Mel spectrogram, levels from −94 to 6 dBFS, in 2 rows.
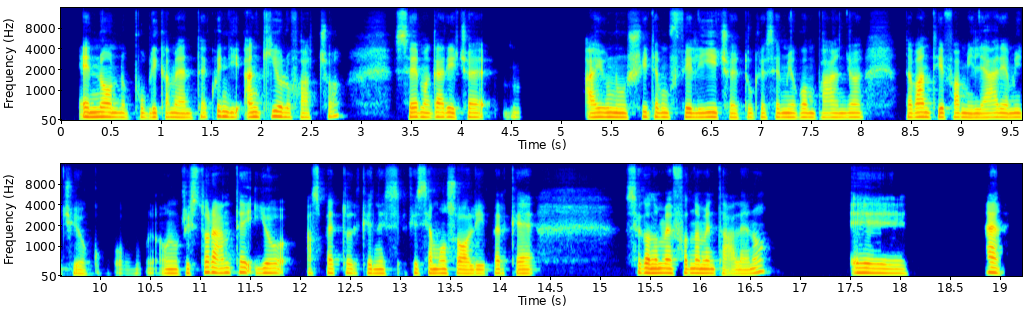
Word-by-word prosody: e 145 - +5
non 140 -3 +3
pubblicamente. 135 -1 -1
Quindi 155 -2 +1
anch'io 150 +2 +3
lo 140 - 0
faccio 135 +7 -6 0.5
se 145 0 +1
magari 140 -1 +2
c'è 140 -1 -2
mhmm, 145 - -13 0.7
hai 135 +1 +4
un'uscita 140 +1 +1
infelice, 135 -1 0
tu 135 - -6
che 135 - -6
sei 135 +2 -3
il - - +2
mio 135 - +1
compagno, 130 0 -1
eh, 135 - -6 0.4
davanti 140 +1 +2
ai 140 - +3
familiari, 130 0 +1
amici 130 0 -1
o 120 -1 -5
co - - -22
o 135 - -14
un 130 +3 -15
o - - -8
un 130 0 +1
ristorante, 155 +4 +1
io 145 -1 -1
aspetto 140 0 -4
che 135 - -3
nes 130 0 -3
che 140 - -5
siamo 130 0 +1
soli 125 -1 +1
perché 125 -1 -1 0.9
secondo 145 -1 +3
me 145 - +5
è - - -2
fondamentale, 135 -3 +1
no, 175 +8 -3 0.7
ehm 140 -3 +2 0.8
eh. - - +4
135 Hz, 145 wpm, -24 LUFS, 130-145 Hz, 0.9 s, e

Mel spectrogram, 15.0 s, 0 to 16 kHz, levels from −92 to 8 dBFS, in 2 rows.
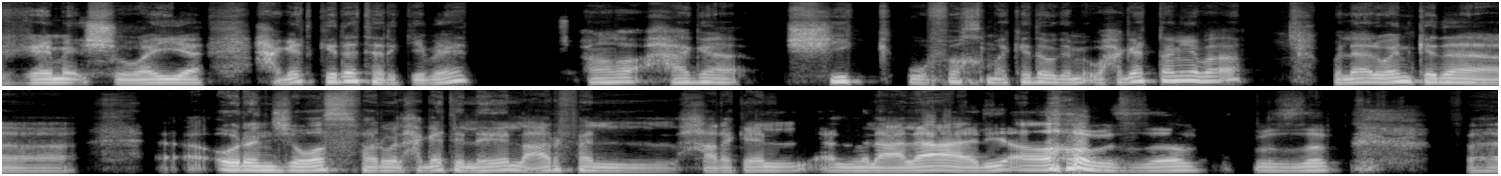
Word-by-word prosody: غامق 110 +1 +3
شوية 110 +2 +2 0.2
حاجات 135 +5 -1
كده 140 +3 +3
تركيبات، 115 - -2 0.4
سبحان 120 - -7
الله 135 +1 -2
حاجة 120 0 -3 0.2
شيك 145 0 0
وفخمة 115 +1 -5
كده 125 +3 -2
وجمي 115 -1 -3
وحاجات 150 +6 -2
تانية 165 +1 +4
بقى 155 -1 -1 0.4
ولها 120 +4 -1
ألوان 130 +3 +3
كده 125 -6 +1 1.1
orange 130 -3 +4
وأصفر 125 -2 +1
والحاجات 115 +4 -2
اللي 110 -2 -1
هي 120 +3 0
ال 135 -2 0
عارفة 135 -2 -2
الحركية 100 0 -5
ال 115 +4 -5
الملعلعة 105 +2 +4
دي، 125 +8 0
آه 140 +7 +7
بالضبط، 120 0 -1 0.2
بالضبط 120 +2 -4 0.6
ف - - -13
120 Hz, 130 wpm, -19 LUFS, 110-135 Hz, 1.1 s, آه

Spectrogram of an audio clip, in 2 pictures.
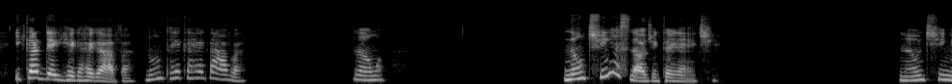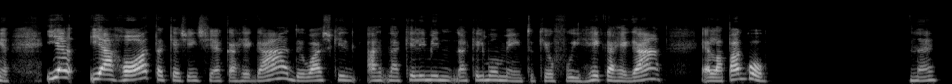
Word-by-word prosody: E - - -4
cadê 300 -6 +6
que - - -6
recarregava? 180 -6 -1
Não 235 +7 -8
t 285 0 -12
recarregava. 290 - -5 1.1
Não. 210 -1 -5 1.8
Não 240 +6 +2
tinha 360 +11 +1
sinal 160 - +2
de 160 - -6
internet. 155 +1 -5 1.8
Não 190 +3 -4
tinha. 215 -7 -3 0.3
E 305 +5 +6
a 320 -2 +6 0.2
e 255 +1 +6
a 235 - +10
rota 215 +4 +5
que 195 -2 -7
a - - -4
gente 180 -1 -5
tinha 165 -1 -4
carregado, 170 - 0
eu 170 +1 -1
acho 190 +1 +1
que, 195 -3 -8
ah, 185 0 -2
naquele 195 +2 -5
mi 200 -1 -3
naquele 190 +1 -6
momento 165 -7 -6
que 170 - -9
eu 160 - -7
fui 160 0 -8
recarregar, 185 - +3 0.4
ela 165 -1 +2
apagou. 225 - +3 1.4
Né. 180 +2 -7
195 Hz, 125 wpm, -25 LUFS, 170-230 Hz, 1.8 s, a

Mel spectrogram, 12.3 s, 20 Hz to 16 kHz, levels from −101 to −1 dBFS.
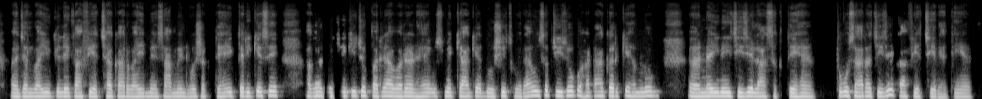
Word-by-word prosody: अ, 135 - +2
जलवायु 135 +1 +1
के 145 - +1
लिए 140 -1 +3
काफ़ी 135 +1 0
अच्छा 135 +1 0
कार्रवाई 130 0 +1
में 135 0 -1
शामिल 130 0 -1
हो 130 - 0
सकते 135 +1 -5
हैं। 140 - 0
एक 150 0 -3
तरीके 150 +1 +2
से 165 +2 +1 0.4
अगर 145 +1 +2
देखें 140 +2 -3
कि 155 +1 +1
जो 160 - +4
पर्यावरण 140 -1 +2
है 140 - +1
उसमें 140 +2 -1
क्या-क्या 140 0 0
दूषित 135 +1 -1
हो 130 - -1
रहा 135 +2 -1
है 155 - +2
वो 165 - +5
सब 170 +2 -1
चीज़ों 160 +1 +3
को 170 - +1
हटा 150 +2 -2
करके 145 +1 +1
हम 140 -1 0
लोग 155 0 0 0.4
अ, - - +2
नई-नई 145 +1 +5
चीज़ें 140 +1 +5
ला 135 0 +1
सकते 135 +1 -1
हैं। 130 0 0 0.3
तो 150 - +1
वो 155 - +4
सारा 150 -1 0
चीज़ें 170 +7 +2
काफ़ी 140 -4 -3
अच्छी 125 0 -4
रहती 120 +1 -6
हैं। 125 -1 -3
140 Hz, 240 wpm, -24 LUFS, 135-150 Hz, 0.4 s, वो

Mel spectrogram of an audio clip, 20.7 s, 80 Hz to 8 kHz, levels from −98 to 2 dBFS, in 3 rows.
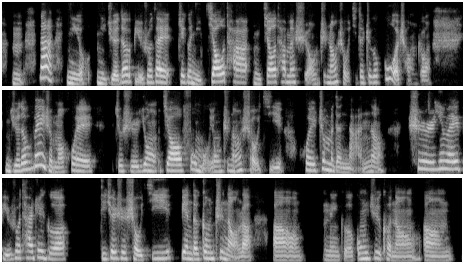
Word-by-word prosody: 嗯， - - -4 0.2
那 375 -2 +8 0.2
你 180 -4 +2 0.2
你 185 -3 -1
觉 160 -2 +2
得 235 +6 +4
比 - - -5
如 - - -2
说 215 - 0
在 220 -1 +5
这 225 - 0
个 215 - -1
你 170 -6 -1
教 240 +1 +6
他， 220 -5 0
你 175 -4 -6
教 220 +6 +4
他 230 +1 -2
们 225 0 -1
使 - - -4
用 165 +1 -4
智 225 +3 -8
能 200 +3 +1
手 - - -5
机 - - -20
的 200 - -3
这 210 - -5
个 215 0 -2
过 340 +11 +1
程 - - -6
中， - - -5 0.5
你 210 - 0
觉 195 0 0
得 240 +3 +4
为 370 +7 +4
什 315 - 0
么 160 0 -2
会， 185 0 +1 0.3
就 190 - -5
是 180 -2 -2
用 200 -2 +1
教 205 -1 +6
父 205 +4 -4
母 190 -5 -2
用 175 +1 -3
智 195 - -7
能 190 +3 -1
手 225 - -3
机 310 +4 -5 0.2
会 225 -3 +1
这 245 +6 -2
么 230 -4 +2
地 170 -2 -2
难 150 +2 -6
呢？ 180 +2 -4 0.3
是 260 -3 +2
因 270 +2 +1
为 260 0 +5
比 200 -9 -4
如 170 - -2
说 230 +2 -1
他 230 -1 +1
这 240 0 0
个， 190 -3 +1 0.5
的 195 - -4
确 220 +3 +2
是 215 -1 -1
手 180 -6 +2
机 210 +7 -4
变 220 -3 +2
得 190 -1 +3
更 210 +1 +2
智 225 - -1
能 165 -9 +1
了， 140 0 +1 0.3
啊， 155 0 +3 0.5
那 155 -2 -7
个 145 0 -5
工 200 +5 0
具 205 0 -3
可 190 -2 -2
能， 140 +5 -4
嗯， 145 -1 -1
205 Hz, 240 characters per minute, -22 LUFS, 175-225 Hz, 0.5 s, 那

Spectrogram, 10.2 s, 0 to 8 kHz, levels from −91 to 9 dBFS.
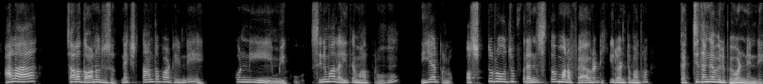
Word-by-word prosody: అలా 255 -3 +6 0.6
చాలా 215 +3 +5
దారుణంగా 195 +1 +3
చూసాను. 125 -6 -4
నెక్స్ట్ 195 +2 -3
దాంతో 230 +4 -2
పాటు 205 -4 -1
ఎండి. 180 - -7 0.6
కొన్ని 210 -2 -3 0.3
మీకు 110 -3 -8 0.3
సినిమాలు 235 +2 0
అయితే 170 +2 -2
మాత్రం. 130 -7 -7 0.5
థియేటర్‌లో 170 - -3 0.2
ఫస్స్టు 155 +11 +2
రోజు 245 -1 -1
ఫ్రెండ్స్‌తో 195 +3 0
మన 215 - +7
ఫేవరైట్ 175 +4 +1
హీరో 185 -4 0
అంటే 150 +1 -4
మాత్రం 135 +12 -5 0.5
ఖచ్చితంగా 225 +8 +4
వెళ్ళిపోయేవాడిని 155 - +4
అండి. 105 +1 -5
190 Hz, 145 wpm, -24 LUFS, 155-220 Hz, 0.6 s, మన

